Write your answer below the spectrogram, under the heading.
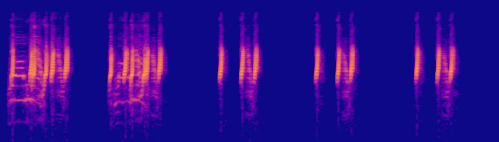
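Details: Quail call used for hunting: sharp three-note phrases, each a quick triplet of high bright notes, repeated about once a second; the first two phrases sound fuller and rougher, the later ones cleaner and thinner. No other sounds.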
